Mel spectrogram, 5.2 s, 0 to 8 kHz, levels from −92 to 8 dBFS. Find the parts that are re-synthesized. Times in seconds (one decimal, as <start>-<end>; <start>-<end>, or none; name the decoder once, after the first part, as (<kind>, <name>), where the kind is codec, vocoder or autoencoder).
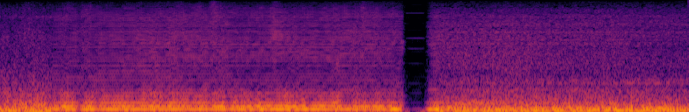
0.4-3.3 (vocoder, HiFi-GAN)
